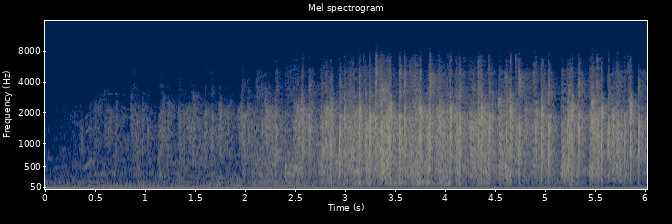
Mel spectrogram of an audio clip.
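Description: An audience applauding: faint at first, swelling to full, steady clapping about two seconds in.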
